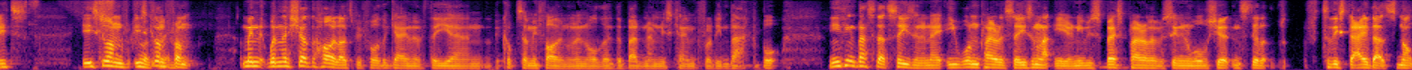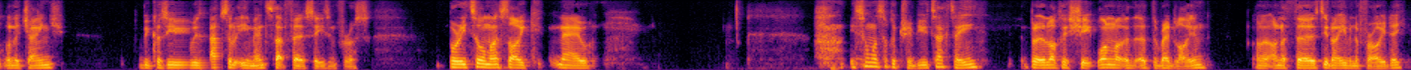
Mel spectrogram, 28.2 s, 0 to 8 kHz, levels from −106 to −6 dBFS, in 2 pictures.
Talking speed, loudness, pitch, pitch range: 235 wpm, -23 LUFS, 110 Hz, 100-130 Hz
